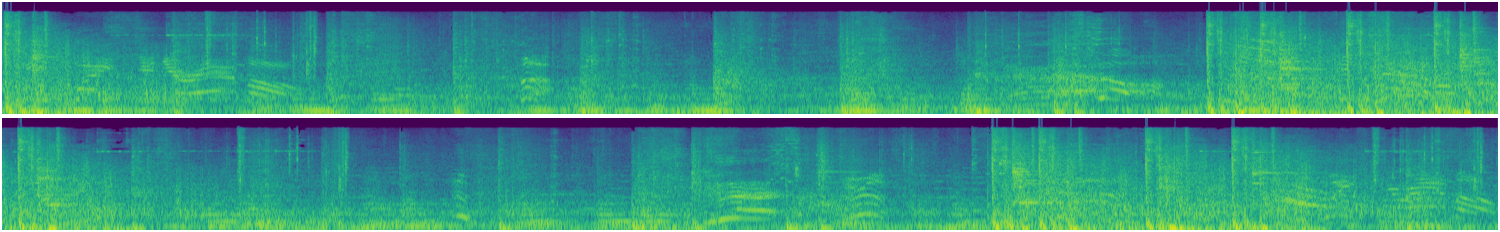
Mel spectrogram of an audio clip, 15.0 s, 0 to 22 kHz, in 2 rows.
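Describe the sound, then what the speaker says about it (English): Sustained machine gun fire in Tomb Raider (2013), a loud, close, continuous rattle of bursts with thuds and impacts, and a voice speaking at times over the shooting. "I switched to the machine gun"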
